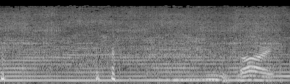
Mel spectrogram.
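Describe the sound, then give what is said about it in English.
A chainsaw engine runs loud in a steady buzzing drone, its pitch rising and wavering briefly as it revs near the end. “what I want for Christmas is a chainsaw bayonet”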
